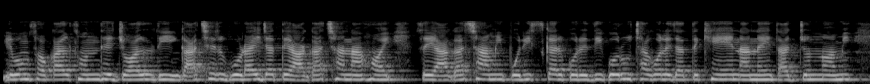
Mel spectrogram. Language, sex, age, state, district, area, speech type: Bengali, female, 30-45, West Bengal, Nadia, rural, spontaneous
